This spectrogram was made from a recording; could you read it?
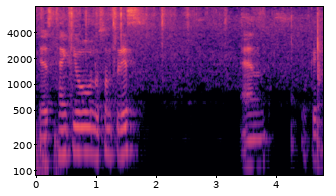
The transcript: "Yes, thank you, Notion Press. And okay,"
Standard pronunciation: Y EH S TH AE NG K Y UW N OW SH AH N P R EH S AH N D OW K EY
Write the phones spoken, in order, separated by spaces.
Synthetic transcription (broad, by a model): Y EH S T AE NG K Y UW N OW S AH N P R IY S AH N D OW K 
